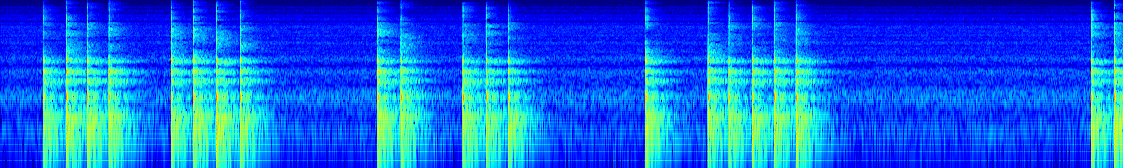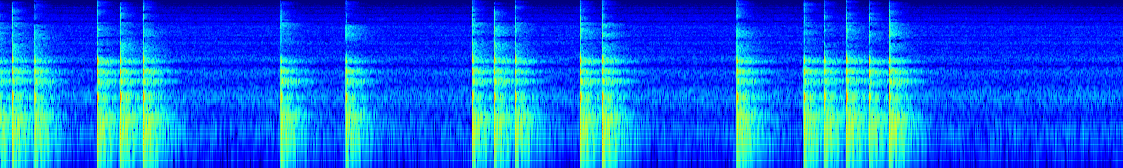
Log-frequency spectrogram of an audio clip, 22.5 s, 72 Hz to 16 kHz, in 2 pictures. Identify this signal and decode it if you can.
Tap code, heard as taps on a table, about 4 knocks a second, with room echo. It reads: THE SAME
